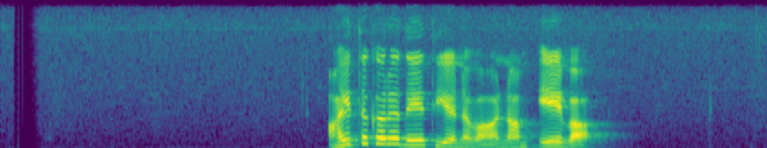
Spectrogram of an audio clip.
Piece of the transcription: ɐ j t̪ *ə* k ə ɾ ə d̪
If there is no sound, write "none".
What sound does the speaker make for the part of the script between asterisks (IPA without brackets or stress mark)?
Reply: ə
